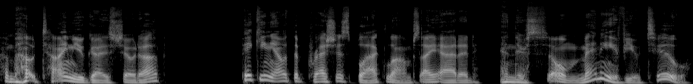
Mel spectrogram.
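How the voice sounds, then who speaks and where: Animated man reading a storybook aloud. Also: lowish voice, unhurried, no room sound, studio quality. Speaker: audiobook reader. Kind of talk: expressive first-person storybook narration.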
